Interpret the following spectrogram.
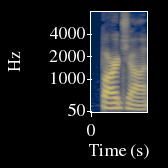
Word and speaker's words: Barjon: Uh, According to the back copy, Barjon, am I correct pronouncing that correctly? Yes, that is correct.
